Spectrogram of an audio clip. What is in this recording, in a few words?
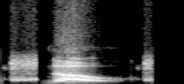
"No", male; T2 Male 04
